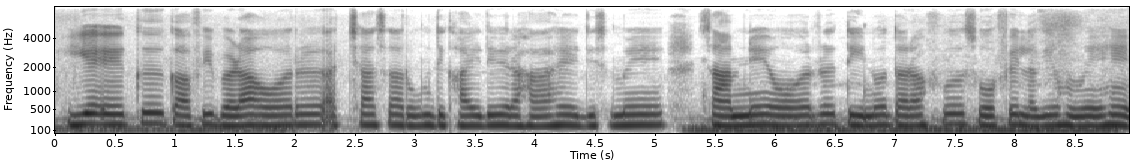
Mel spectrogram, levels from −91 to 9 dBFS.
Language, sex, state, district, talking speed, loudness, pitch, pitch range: Hindi, female, Haryana, Charkhi Dadri, 140 wpm, -15 LUFS, 180 Hz, 170-185 Hz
